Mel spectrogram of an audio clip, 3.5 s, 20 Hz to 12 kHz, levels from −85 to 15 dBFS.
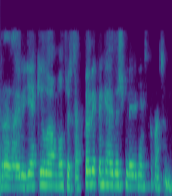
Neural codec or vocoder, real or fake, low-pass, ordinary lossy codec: codec, 16 kHz, 1 kbps, X-Codec, HuBERT features, trained on balanced general audio; fake; 7.2 kHz; AAC, 32 kbps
